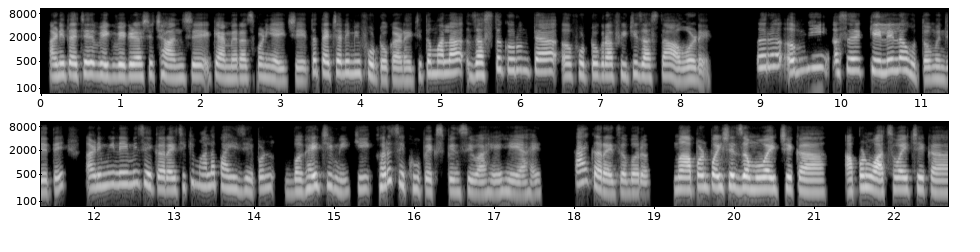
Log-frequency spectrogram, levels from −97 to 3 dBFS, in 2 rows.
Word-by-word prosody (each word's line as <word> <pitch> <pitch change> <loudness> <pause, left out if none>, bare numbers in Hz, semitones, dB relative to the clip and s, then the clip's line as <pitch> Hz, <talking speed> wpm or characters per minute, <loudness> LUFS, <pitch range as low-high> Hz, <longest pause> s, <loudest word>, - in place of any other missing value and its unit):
आणि 210 +2 +3
त्याचे 230 +1 +4
वेगवेगळे 205 -1 +2
असे 205 +2 0
छानसे 190 -1 -1
कॅमेरास 185 -2 -1
पण 205 -1 -3
यायचे. 165 -2 -4
तर 260 - +1
त्याच्याने 245 0 +2
मी 245 0 -3
फोटो 200 -7 0
काढायची. 160 +3 -4
तर - - +3
मला 245 +2 +4 0.2
जास्त 225 +7 +2
करून 290 0 -3
त्या 270 0 +4
अ, 210 - -1
फोटोग्राफीची 210 0 -2
जास्त 195 0 -1
आवड 175 -4 0
आहे. - - -9 0.6
तर 345 +1 +1
अ, 255 -7 +2
मी 320 +5 -5 0.2
असं 285 +3 +1 0.2
केलेलं 275 +1 +3
होतं 205 -11 -1
म्हणजे 175 -1 -4
ते. 205 +4 -1 0.3
आणि 225 +3 0
मी 260 +2 -5
नेहमीच 275 +2 -3
हे 255 - +4
करायची 195 +1 0
की 305 - -8
मला 255 -1 -3
पाहिजे, 210 -5 -3
पण 210 +2 -4 0.3
बघायची 230 +7 +1
मी 175 -5 -7
की 205 0 -6
"खरंच 290 +7 0
हे 255 - 0
खूप 205 -4 -8
एक्सपेन्सिव्ह 175 -1 -5
आहे. 160 0 -5
हे 165 -3 -2
आहे. 155 +1 -6 0.4
काय 295 +3 +2
करायचं 170 -7 +1
बरं? 165 -2 -1 0.3
मग 205 +1 +1
आपण 205 +3 +5
पैसे 230 0 +5
जमवायचे 210 -1 +5
का? 185 -2 +4 0.5
आपण 185 +6 +3
वाचवायचे 200 +1 +4
का? 180 -3 0
210 Hz, 160 wpm, -22 LUFS, 185-240 Hz, 0.6 s, आपण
